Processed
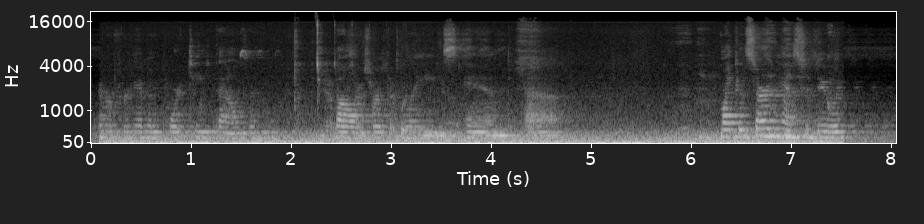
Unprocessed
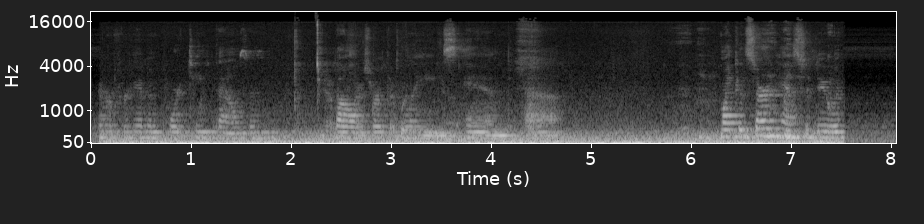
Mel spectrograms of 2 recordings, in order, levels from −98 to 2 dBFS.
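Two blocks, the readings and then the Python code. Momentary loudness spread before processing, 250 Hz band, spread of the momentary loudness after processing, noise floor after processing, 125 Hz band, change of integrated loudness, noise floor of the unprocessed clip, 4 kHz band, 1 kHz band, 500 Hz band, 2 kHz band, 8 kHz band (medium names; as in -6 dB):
7 LU, 0.0 dB, 7 LU, -42 dBFS, 0.0 dB, 0.0 dB, -46 dBFS, 0.0 dB, 0.0 dB, 0.0 dB, 0.0 dB, no reading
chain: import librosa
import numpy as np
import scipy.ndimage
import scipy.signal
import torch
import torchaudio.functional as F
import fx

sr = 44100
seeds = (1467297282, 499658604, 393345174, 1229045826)

y = fx.echo_feedback(x, sr, ms=173, feedback_pct=57, wet_db=-17.5)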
